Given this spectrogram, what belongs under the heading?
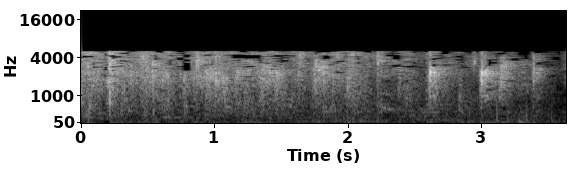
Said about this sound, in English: So please, a round of applause for my helper.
